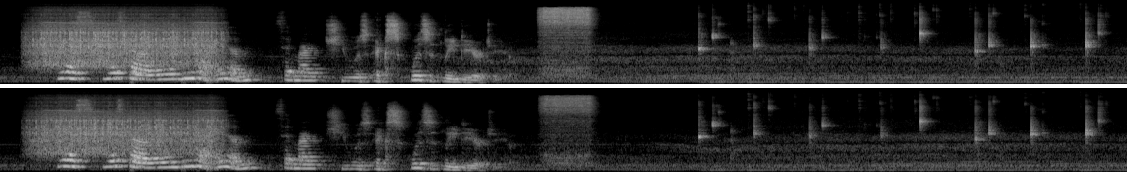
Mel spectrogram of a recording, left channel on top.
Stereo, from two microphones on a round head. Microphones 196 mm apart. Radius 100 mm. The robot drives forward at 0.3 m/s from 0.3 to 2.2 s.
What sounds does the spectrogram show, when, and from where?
0.6 s a woman speaking: 45° right (ahead or behind), 2 m; by 3.2 s 35° right (ahead or behind), 2.5 m
3.3 s a man speaking: 75° left (ahead or behind), 1.1 m
5.4 s a hiss: 80° left, 0.8 m
7.0 s dripping: 10° left (ahead or behind), 1.3 m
